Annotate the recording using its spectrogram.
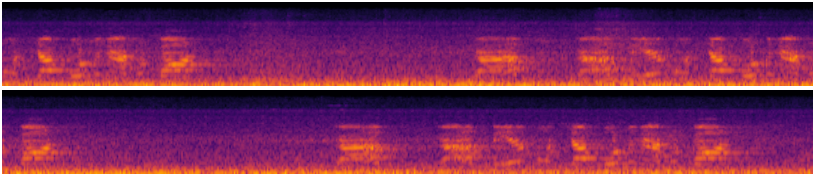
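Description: A recorded voice warning from a railway level-crossing loudspeaker, the same short message looping about every four and a half seconds while the barrier is down for an approaching train. A steady low rumble runs underneath.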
